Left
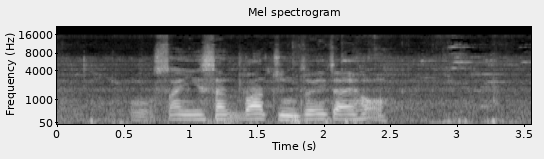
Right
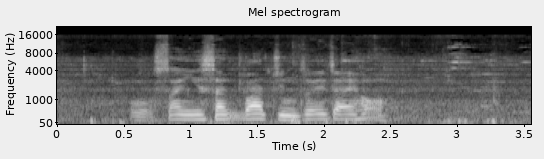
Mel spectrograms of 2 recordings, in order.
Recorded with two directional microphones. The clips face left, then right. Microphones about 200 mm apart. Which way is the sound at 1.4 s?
15° right (ahead or behind).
